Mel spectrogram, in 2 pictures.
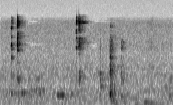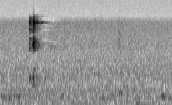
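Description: A few faint, sharp computer mouse clicks, about four spread over several seconds, in near silence.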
